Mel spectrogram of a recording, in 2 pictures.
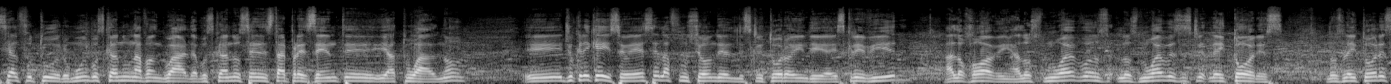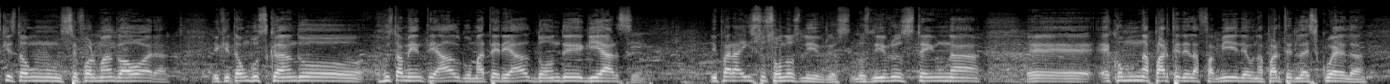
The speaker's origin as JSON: {"language": "Spanish", "town": "Porto Alegre", "region": "Rio Grande do Sul", "country": "Brazil", "tie": "born or raised there", "moved": "yes", "lives_now": "Venezuela", "said": "soy natural de Porto Alegre, sur de Brasil. Tengo más o menos 20 años en Venezuela."}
